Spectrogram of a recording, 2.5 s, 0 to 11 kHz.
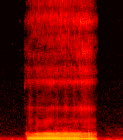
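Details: A single long, buzzing, tonal snore of about 1.5 seconds in a quiet room from a sleeping French Bulldog, who later wakes startled; snoring in a flat-faced dog.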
